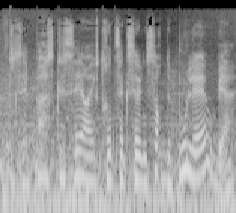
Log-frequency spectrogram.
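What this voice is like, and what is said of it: Put-on Vaud Swiss French accent. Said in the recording (French): “la dame a fait un accent vaudois pour qu'on la reconnaisse pas. Voilà, c'était pas son vrai accent”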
